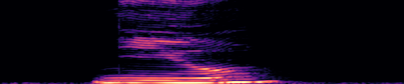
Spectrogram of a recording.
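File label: "ning2", Mandarin Chinese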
